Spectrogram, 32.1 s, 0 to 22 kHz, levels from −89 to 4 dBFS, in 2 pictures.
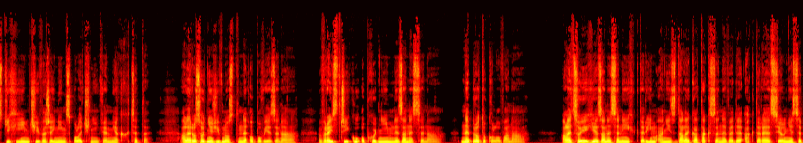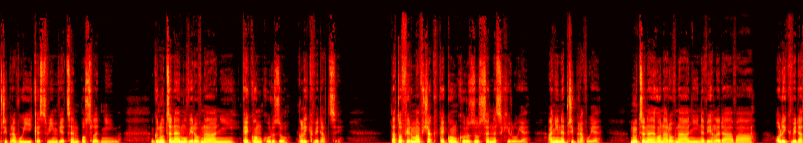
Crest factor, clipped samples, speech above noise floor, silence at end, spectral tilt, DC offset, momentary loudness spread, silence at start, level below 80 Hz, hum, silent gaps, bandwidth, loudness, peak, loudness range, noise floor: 20 dB; under 0.1%; 45 dB; 0 s; -5.5 dB/octave; under 0.1%; 13 LU; 0 s; -60 dBFS; none; none; 19.5 kHz; -21 LUFS; -2 dBFS; 4 LU; -65 dBFS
